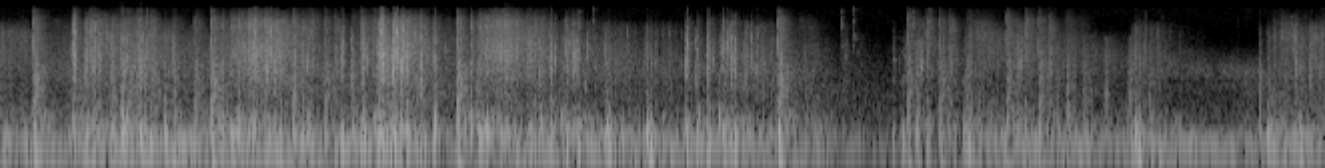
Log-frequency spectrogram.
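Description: Civil War musket and cannon fire from the Grand Tactician strategy game, a dense, continuous crackle of massed gunfire with heavy low booms, loud and sustained throughout without letting up.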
